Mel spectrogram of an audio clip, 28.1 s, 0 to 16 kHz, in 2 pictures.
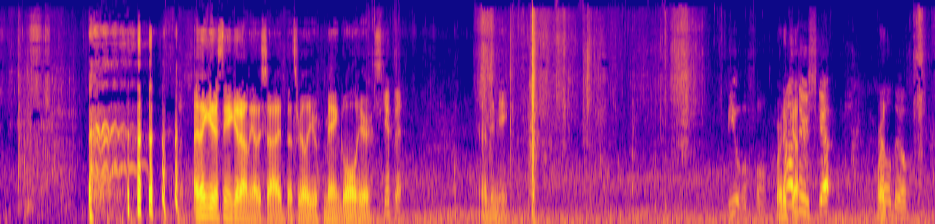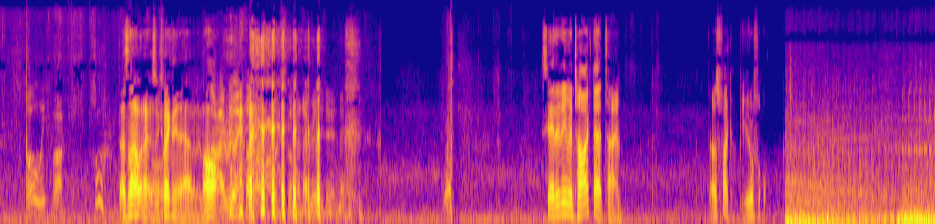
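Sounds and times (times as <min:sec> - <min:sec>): golf club swish: 0:20.6 - 0:21.1.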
